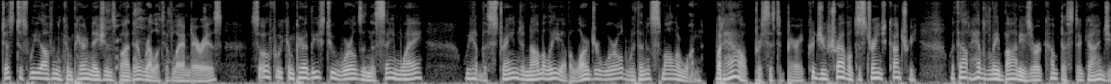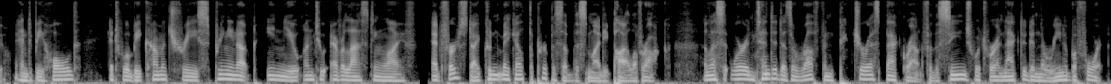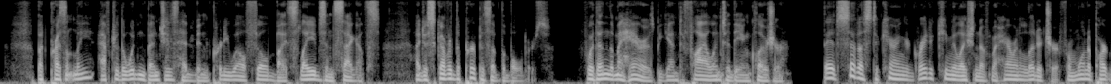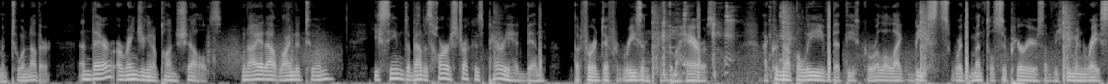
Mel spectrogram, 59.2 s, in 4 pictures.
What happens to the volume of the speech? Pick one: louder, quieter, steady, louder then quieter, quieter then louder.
steady.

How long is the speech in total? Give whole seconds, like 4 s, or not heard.
59 s.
